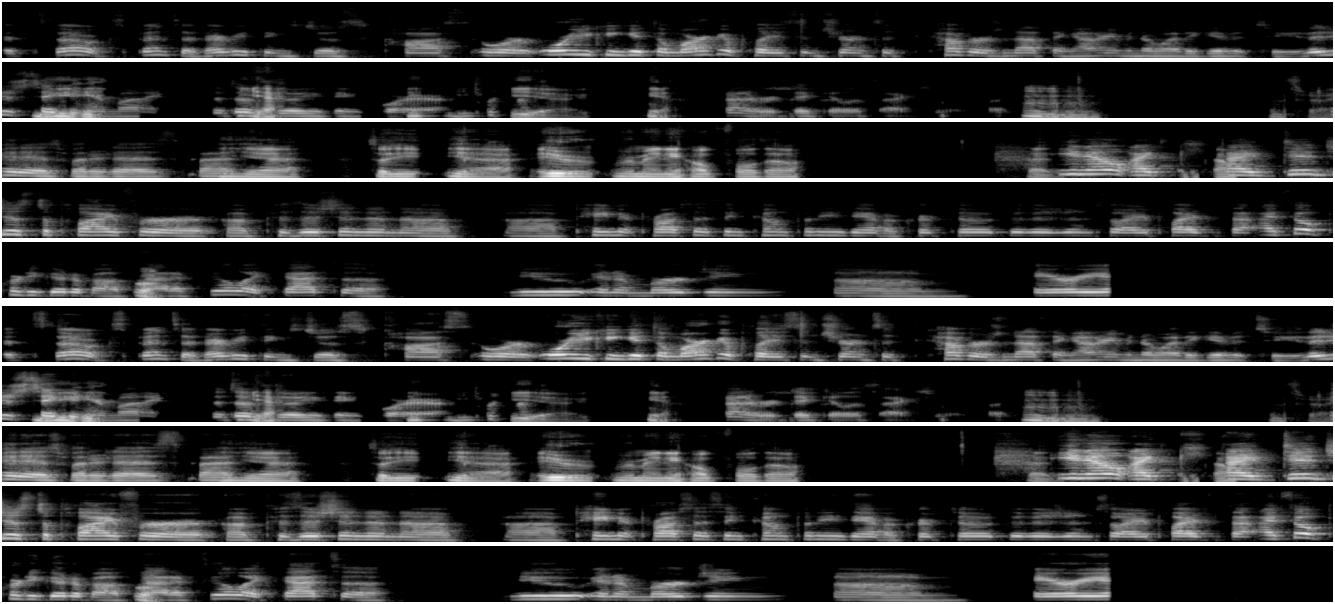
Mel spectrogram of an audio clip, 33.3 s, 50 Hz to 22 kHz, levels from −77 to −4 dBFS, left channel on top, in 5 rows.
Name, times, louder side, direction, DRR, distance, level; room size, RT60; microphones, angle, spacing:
voice 1, 0.0-7.4 7.7-8.9 10.3-11.2 13.3-14.5 18.3-28.5 29.2-30.5 30.8-31.4 31.8-32.2, right 3 dB, 75° right, 7.1 m, -26 dB
voice 2, 6.8-7.2 7.8-8.1 8.7-9.5 9.9-10.0 11.8-12.1 13.2-13.3 14.4-14.8 15.1-17.3 18.4-18.6 19.4-19.5 27.3-27.4, left 1 dB, 10° left, 2.0 m, -25 dB
head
